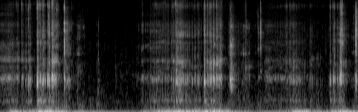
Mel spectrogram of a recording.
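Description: A metal knife scrapes a solid rectangular dry orange bar soap into orange shavings. The result is a steady series of dry, crisp scraping strokes with bright, high edges over a deep low rumble, swelling and fading across the clip.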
